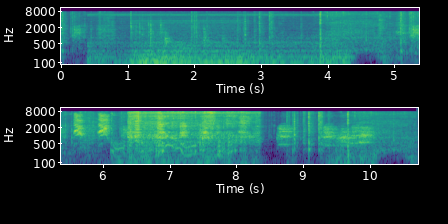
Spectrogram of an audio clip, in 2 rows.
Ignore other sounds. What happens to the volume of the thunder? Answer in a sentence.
The loudness of the thunder goes down.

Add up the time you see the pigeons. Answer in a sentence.
You can hear the pigeons for 4 seconds altogether.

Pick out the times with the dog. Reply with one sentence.
You can hear the dog from 4.8 to 10.1 s.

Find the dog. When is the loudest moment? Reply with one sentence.
The volume of the dog peaks at 7 seconds.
